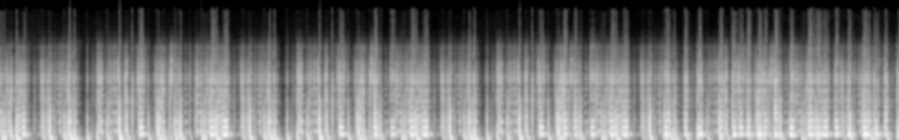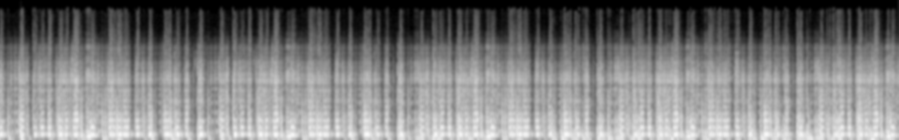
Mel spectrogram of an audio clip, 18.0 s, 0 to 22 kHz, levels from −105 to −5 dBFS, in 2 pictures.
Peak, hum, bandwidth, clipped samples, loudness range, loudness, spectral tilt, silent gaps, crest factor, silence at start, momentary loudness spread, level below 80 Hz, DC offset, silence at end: 0 dBFS; none; 7.8 kHz; under 0.1%; 3 LU; -14 LUFS; -8.5 dB/octave; none; 14 dB; 0 s; 4 LU; -26 dBFS; under 0.1%; 0 s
